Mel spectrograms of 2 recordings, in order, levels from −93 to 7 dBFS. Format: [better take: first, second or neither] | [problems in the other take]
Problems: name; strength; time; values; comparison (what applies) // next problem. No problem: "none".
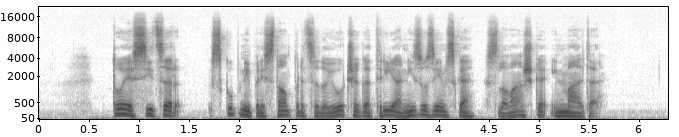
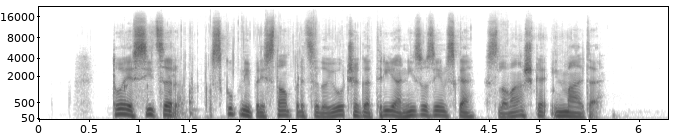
first | noise reduction (neural mask model RNNoise)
